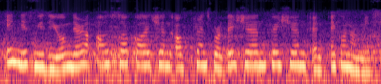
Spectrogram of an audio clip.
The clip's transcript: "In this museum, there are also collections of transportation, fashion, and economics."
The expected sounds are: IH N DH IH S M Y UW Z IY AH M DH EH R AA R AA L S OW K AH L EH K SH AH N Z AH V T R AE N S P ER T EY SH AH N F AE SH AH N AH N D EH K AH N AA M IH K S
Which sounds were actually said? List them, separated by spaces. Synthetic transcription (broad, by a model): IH N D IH S M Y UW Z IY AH M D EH R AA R AA L S OW K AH L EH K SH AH N AH F T R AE N S P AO T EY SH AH N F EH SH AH N AH N D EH K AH N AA M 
